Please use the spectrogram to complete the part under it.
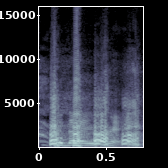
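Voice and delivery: high, loud mock Australian greeting. Host mocking the Australian cliché, high and loud. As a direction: belt out a hammed-up Australian "Good day, mate". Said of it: "But they don't say".

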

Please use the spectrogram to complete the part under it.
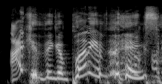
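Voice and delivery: high-pitched imitated comeback; funny retort. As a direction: throw it out high as a comic jab. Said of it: "you responded really funny".

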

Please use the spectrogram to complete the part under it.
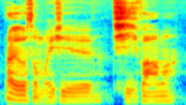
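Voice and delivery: ordinary talk, nothing marked

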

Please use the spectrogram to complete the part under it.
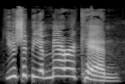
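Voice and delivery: high, loud sneering mock voice; mocking conservative voice. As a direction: sneer it like an angry patriot. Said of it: "And they're like".

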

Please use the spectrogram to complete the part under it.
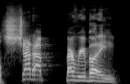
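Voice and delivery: sudden high yell. Retold or imitated. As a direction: snap at the whole room. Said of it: "you just want to yell".

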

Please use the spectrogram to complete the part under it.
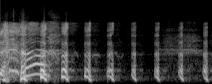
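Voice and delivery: high, bursting laugh; amused burst of laughter; big laugh. Real, not acted. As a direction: let out a real laugh. Laughing at funny cable story.

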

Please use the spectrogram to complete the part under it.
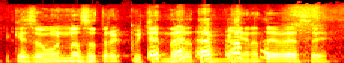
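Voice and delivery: laughing. Real, not acted. Joke about bot listeners.

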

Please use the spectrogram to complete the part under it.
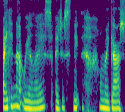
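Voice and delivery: soft, whispered self-conscious aside; hushed aside. Real, not acted. Podcaster suddenly noticing own speech while telling a story, hushed aside. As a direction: drop to a near whisper.

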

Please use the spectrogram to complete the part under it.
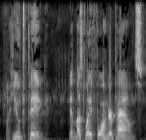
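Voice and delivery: loud, high-pitched outburst; astonished exclamation. A narrator's reading. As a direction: boom in disbelief at the size. Captain exclaims at its size.

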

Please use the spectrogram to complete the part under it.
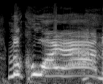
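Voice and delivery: high loud shriek; scream. Acted. Floating head screaming loud and high. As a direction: shriek it out at the top. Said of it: "she screams".

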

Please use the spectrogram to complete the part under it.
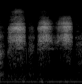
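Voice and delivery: repeated urgent shushes; retold "shh, shh, shh" shushing. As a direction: imitate someone hushing the room. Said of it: "telling us to be quiet".

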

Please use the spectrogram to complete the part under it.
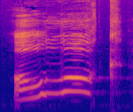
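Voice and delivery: high, loud alarmed little mouse cry; frightened cry. A narrator's reading. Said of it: "she cried".

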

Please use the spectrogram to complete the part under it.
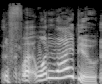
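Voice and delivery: high, incredulous, near a squeal; baffled outrage. Retold or imitated. Wondering why her friend kept hanging up, shrill disbelief. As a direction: play the wronged friend's disbelief. Retelling being brushed off.

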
